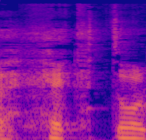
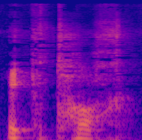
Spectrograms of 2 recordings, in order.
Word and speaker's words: Hector: Dels så är det ett stumpt h-ljud, ungefär som i franskans H, man säger ju inte Hector på franska utan Hector. Det är liksom ett stumt, bara en utandning.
